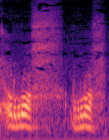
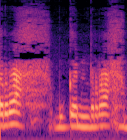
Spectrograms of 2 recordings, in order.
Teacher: bukan rah bunyi dia, tapi roh, roh tebal ya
